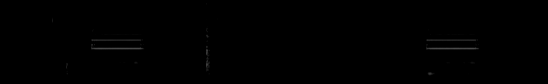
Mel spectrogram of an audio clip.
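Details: Used Synology DS418 NAS during setup: half-second high beeps repeating roughly every three seconds over near silence, like a heart monitor; the fan-failure alarm.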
